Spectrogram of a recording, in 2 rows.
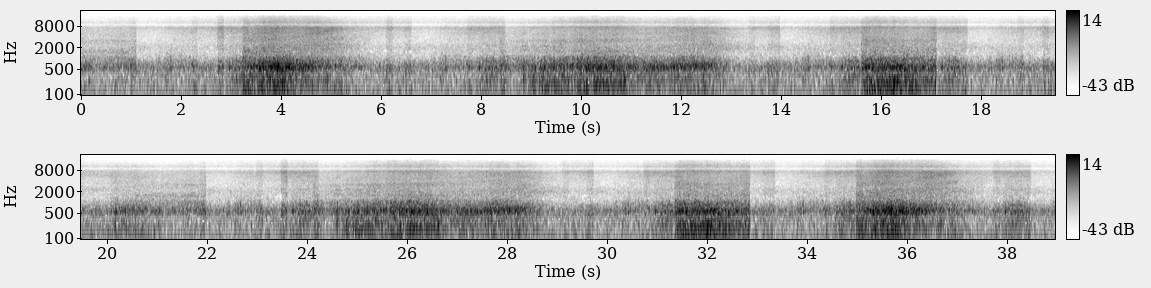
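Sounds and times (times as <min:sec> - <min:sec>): sea waves surging: 0:00.0 - 0:38.9.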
